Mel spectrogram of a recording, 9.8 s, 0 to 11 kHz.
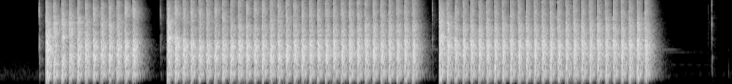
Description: Test fire of a LPG Propane gas gun fire simulator using a UK spec deactivated M26 Chatellerault light machine gun.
